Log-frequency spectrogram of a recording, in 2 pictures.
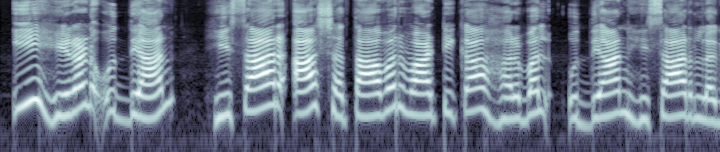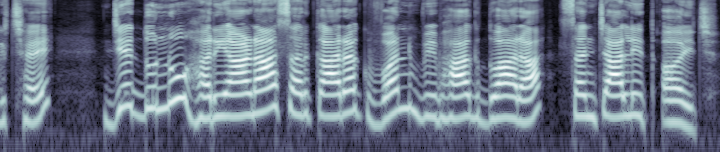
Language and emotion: Maithili, neutral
